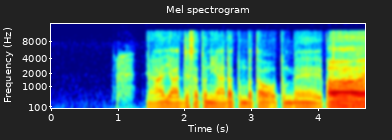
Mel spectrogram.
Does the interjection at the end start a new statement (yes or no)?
yes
